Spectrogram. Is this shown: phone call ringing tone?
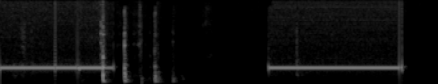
yes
